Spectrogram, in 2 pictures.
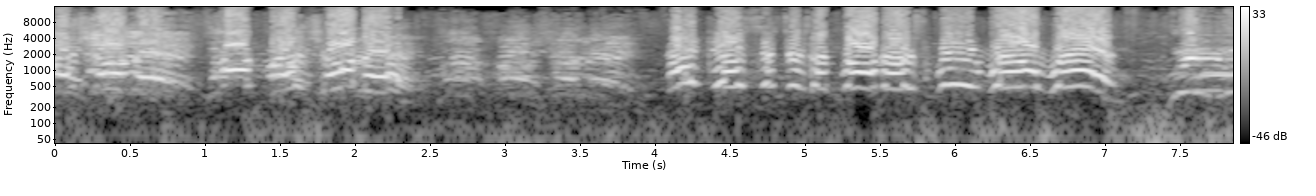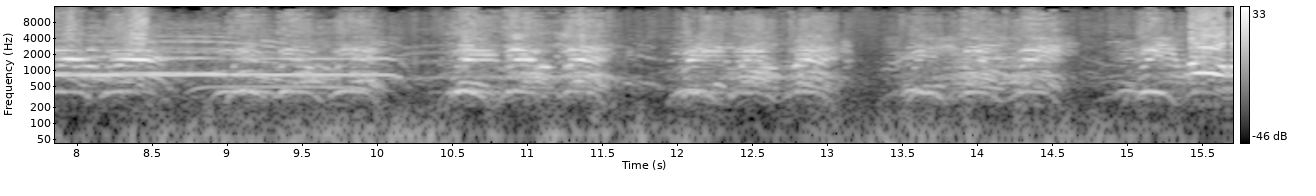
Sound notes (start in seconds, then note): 2.8 shouting; 13.6 chanting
